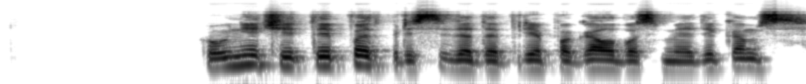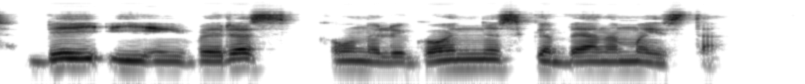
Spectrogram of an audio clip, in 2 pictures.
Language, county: Lithuanian, Klaipėda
